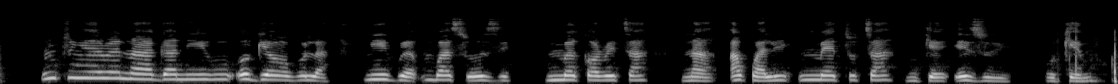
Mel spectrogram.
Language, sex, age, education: Igbo, female, 46-60, tertiary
